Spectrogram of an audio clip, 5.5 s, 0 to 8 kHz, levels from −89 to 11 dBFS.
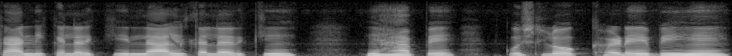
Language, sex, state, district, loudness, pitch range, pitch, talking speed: Hindi, female, Bihar, Gaya, -17 LUFS, 190-200 Hz, 195 Hz, 140 wpm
